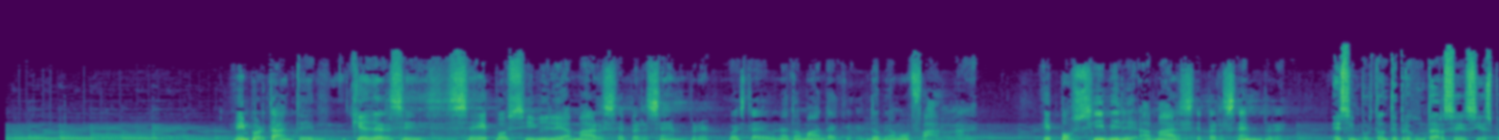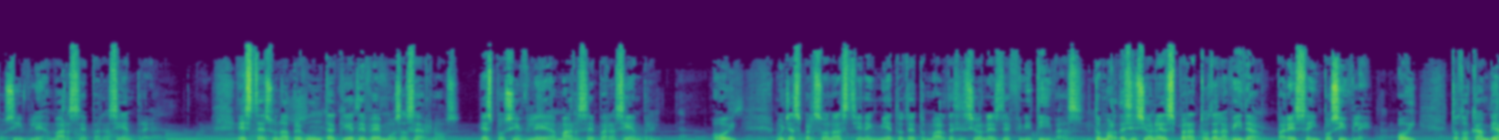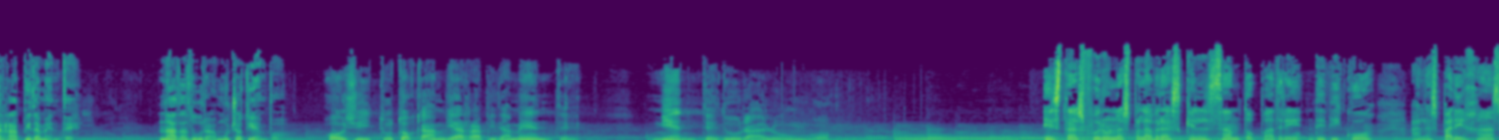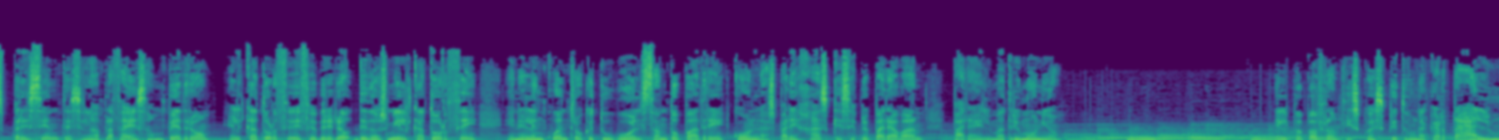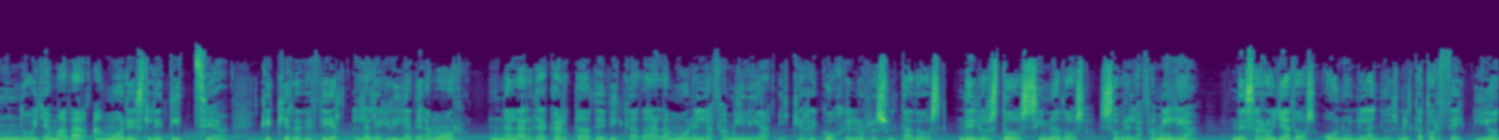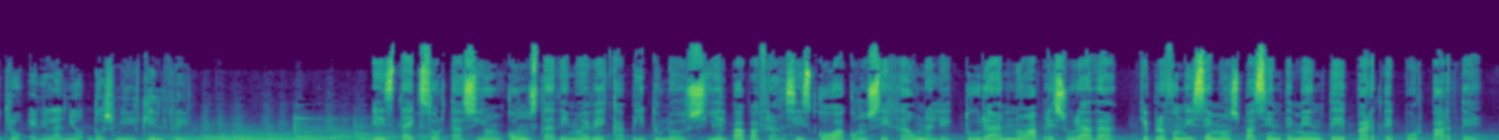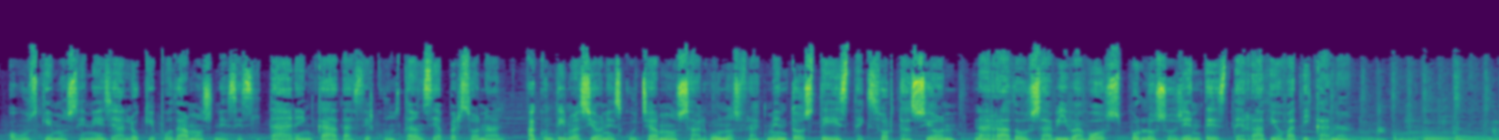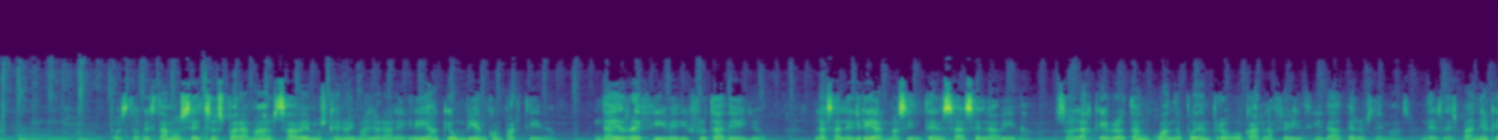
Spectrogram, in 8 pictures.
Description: A continuación, citamos algunos fragmentos de esta exhortación, narrados a viva voz por los oyentes de Radio Vaticana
